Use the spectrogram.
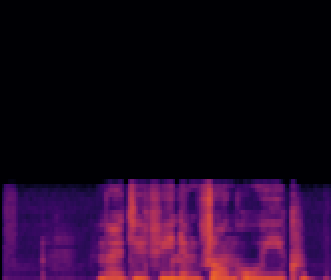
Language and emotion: Russian, neutral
